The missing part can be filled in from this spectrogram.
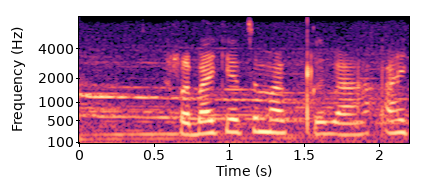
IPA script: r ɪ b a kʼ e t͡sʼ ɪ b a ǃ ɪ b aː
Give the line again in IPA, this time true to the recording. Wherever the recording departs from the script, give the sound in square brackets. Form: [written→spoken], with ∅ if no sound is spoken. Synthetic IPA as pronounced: r ɪ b a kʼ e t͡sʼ ɪ [b→m] a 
